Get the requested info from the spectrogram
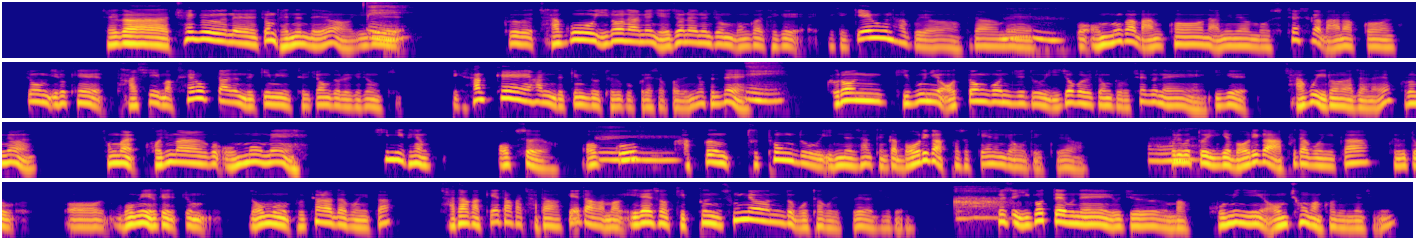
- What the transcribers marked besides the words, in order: laughing while speaking: "온몸에"
- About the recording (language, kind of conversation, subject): Korean, advice, 충분히 잤는데도 아침에 계속 무기력할 때 어떻게 하면 더 활기차게 일어날 수 있나요?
